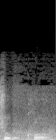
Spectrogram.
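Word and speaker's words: সূক্ষ্ম: এখানে উচ্চারণটা হওয়ার কথা ছিল সূক্ষ বাট এটার উচ্চারণটা হয় সূক্ষ একটাই কারণ এটা হচ্ছে যুক্ত ব্যঞ্জনের সাথে যদি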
